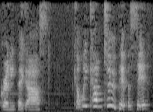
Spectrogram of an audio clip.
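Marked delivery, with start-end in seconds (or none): 1.5-2.3 put-on high, eager child voice; excited child. A narrator's reading. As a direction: ask eagerly like a little girl.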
